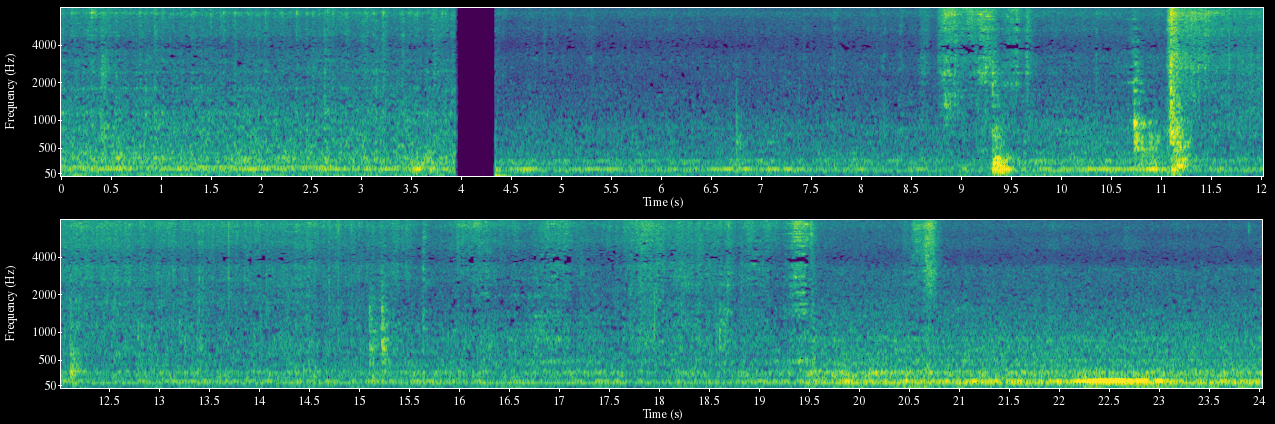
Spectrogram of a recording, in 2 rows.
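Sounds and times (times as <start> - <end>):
flatbread sizzling in pan: 0.0 - 4.0, 7.7 - 9.8, 10.5 - 19.6.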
